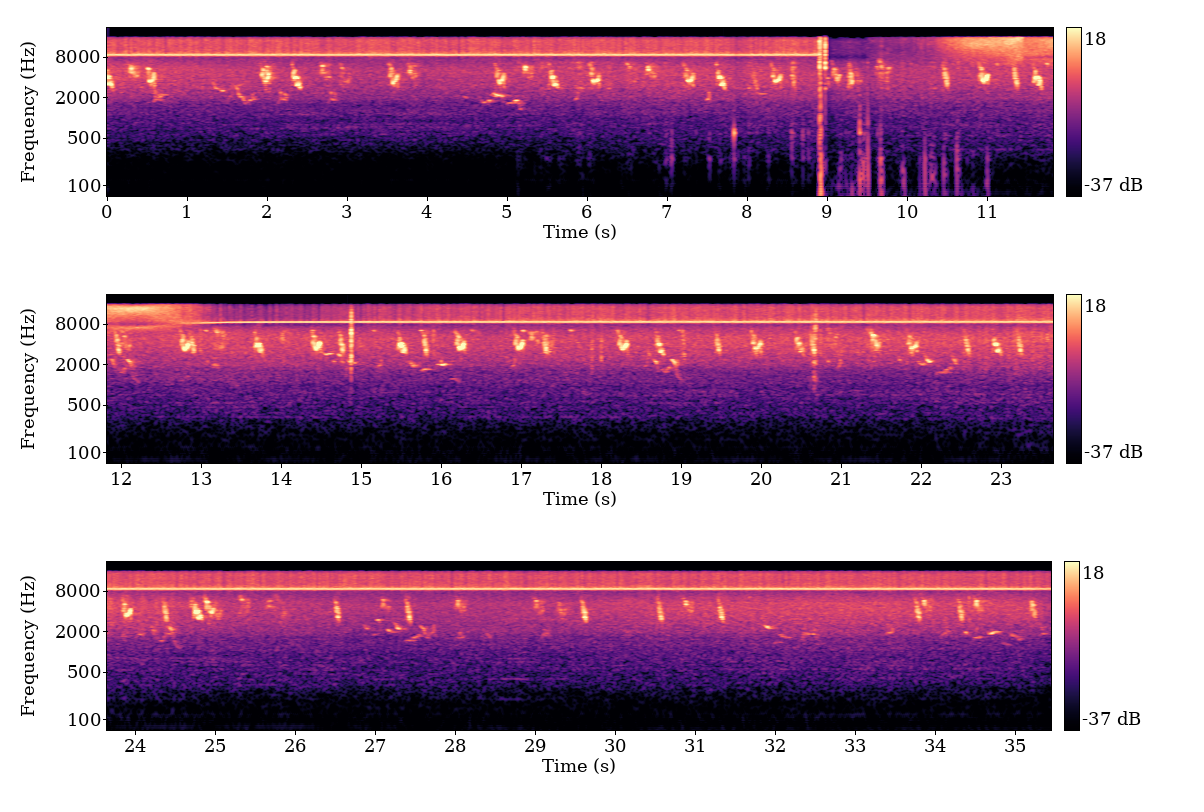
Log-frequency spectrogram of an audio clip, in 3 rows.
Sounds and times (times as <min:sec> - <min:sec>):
Bird: 0:00.0 - 0:35.4
Environmental noise: 0:00.0 - 0:35.4.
